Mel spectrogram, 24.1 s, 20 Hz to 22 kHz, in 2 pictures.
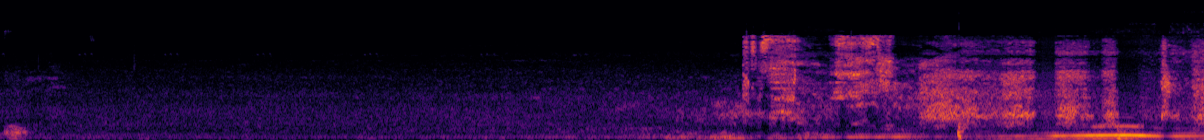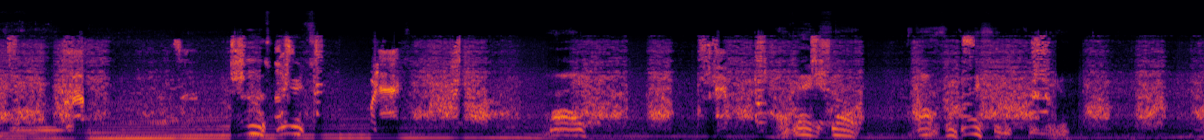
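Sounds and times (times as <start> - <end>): snatches of broadcast sound: 7.1 - 24.0
radio static bursts: 7.3 - 24.0.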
